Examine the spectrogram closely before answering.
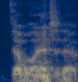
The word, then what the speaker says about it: Double Antidote: I love it and how do you say double antidot double antidote oh so I'm saying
